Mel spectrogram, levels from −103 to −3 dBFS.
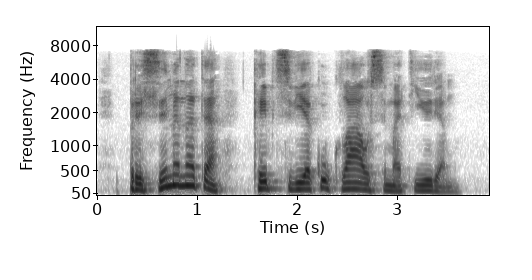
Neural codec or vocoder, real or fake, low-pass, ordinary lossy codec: none; real; 7.2 kHz; AAC, 48 kbps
